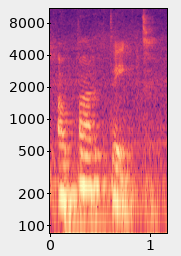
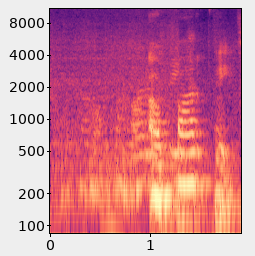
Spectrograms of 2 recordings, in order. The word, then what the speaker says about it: apartheid: It's actually apartheid. Apartheid, but Americans say apartheid. No, it's Afrikaans. It's one of our languages, okay?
